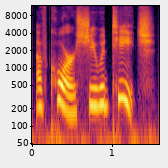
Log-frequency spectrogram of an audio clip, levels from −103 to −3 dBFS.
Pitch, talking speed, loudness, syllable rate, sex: 225 Hz, 190 wpm, -15 LUFS, 4.1 syllables/s, female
